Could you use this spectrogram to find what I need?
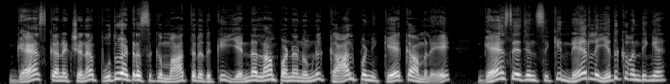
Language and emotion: Tamil, angry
